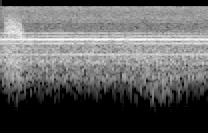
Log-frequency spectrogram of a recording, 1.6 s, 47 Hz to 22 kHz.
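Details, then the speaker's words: Small airplane slow flight at about 40 knots with full flaps and near full power: steady high stall warning horn sounds continuously over cabin engine noise, near stall. "isn't that something wow hear that style warning horn coming yeah look outside we're almost going backwards"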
